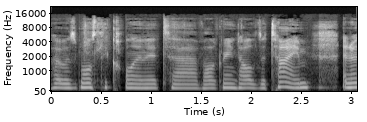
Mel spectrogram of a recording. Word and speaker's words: Valgrind: So it is Valgrind. And not Valgrind, as many people do say.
